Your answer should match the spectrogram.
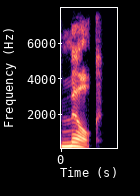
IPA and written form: mɪlk (milk)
